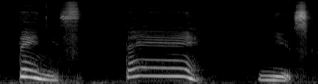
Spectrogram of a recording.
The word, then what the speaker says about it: tênis: Tênis, tênis. Som mais forte é o T, som fechado, acento circunflexo.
